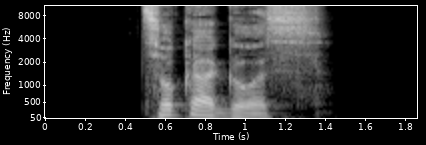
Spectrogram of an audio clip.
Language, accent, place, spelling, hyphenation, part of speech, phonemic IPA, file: German, Germany, Berlin, Zuckerguss, Zu‧cker‧guss, noun, /ˈtsʊkɐˌɡʊs/, De-Zuckerguss.ogg
- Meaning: frosting, icing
